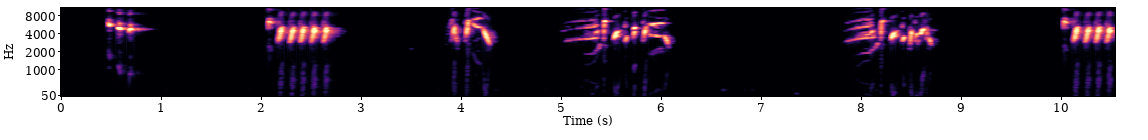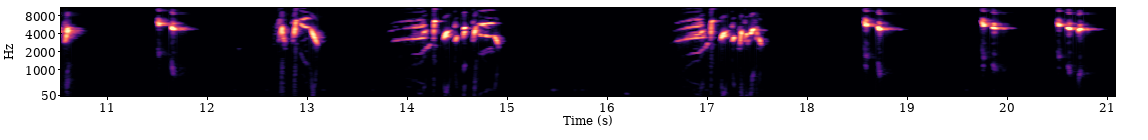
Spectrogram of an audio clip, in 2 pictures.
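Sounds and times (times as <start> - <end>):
goldfinch twittering: 3.9 - 4.4, 5.0 - 6.1, 7.8 - 8.7, 13.8 - 15.0, 16.7 - 17.6.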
